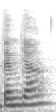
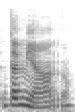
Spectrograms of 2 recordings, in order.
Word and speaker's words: Damian: Damian. Right. Finally. And this not Not Damiano.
